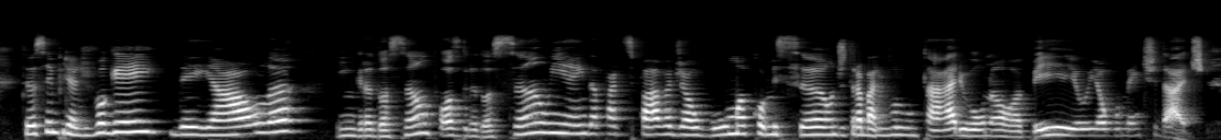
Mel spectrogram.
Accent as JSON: {"language": "Portuguese", "region": "São Paulo", "country": "Brazil", "moved": "as an adult", "lives_now": "Fernandópolis, Brazil", "said": "Eu sou de São Paulo, né? Eu tô aqui há 15 anos, mas eu vim de São Paulo"}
